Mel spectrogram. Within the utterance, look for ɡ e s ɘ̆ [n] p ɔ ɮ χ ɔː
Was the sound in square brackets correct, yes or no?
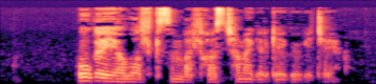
no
